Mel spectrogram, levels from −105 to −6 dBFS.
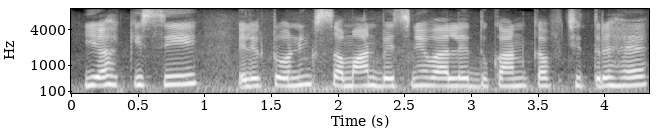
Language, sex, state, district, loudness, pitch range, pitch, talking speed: Hindi, female, Jharkhand, Palamu, -14 LUFS, 230-255 Hz, 235 Hz, 150 wpm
